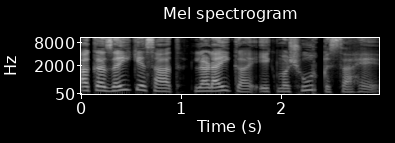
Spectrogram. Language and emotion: Urdu, neutral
